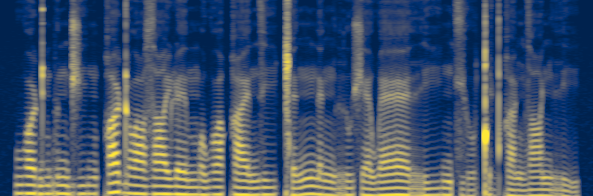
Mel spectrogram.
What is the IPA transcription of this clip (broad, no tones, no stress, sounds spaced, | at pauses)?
w ɔ ɖ m b ə n d͡ʒ iː ŋ q ɔ ɖ ɔː zˤ iː ɭ ɛ m ɔ w ɔː q æ n z iː ǁ ɛ ŋ n æ ŋ r u ʃ æ w æː r iː ŋ sʲ oː ǃ i ɖ q ɛ ŋ zˤ ɛː ŋ r i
